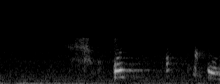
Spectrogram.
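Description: A short pause on a telephone line, then a woman's voice over the phone making a brief hesitant sound about a second in, with a couple of small clipped noises before she starts to answer.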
